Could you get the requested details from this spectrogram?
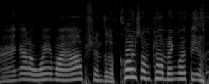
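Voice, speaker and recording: Using a put-on character voice, a man talks at a fairly quick pace with an extremely high pitch. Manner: squeaky, scheming, acted.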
